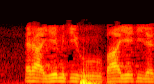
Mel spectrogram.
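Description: A monk's voice preaching in Burmese in two short phrases with a brief pause between them, after a moment's near silence.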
